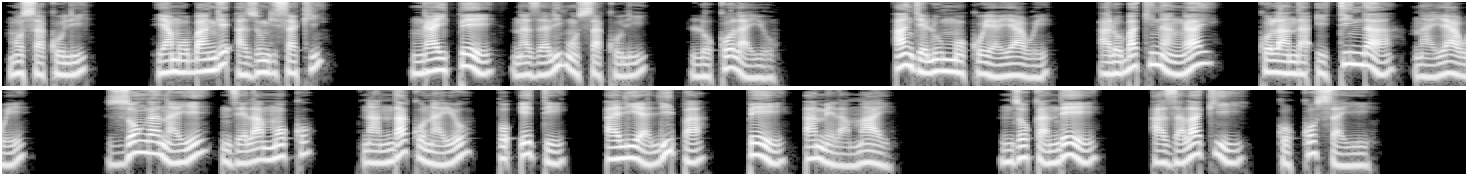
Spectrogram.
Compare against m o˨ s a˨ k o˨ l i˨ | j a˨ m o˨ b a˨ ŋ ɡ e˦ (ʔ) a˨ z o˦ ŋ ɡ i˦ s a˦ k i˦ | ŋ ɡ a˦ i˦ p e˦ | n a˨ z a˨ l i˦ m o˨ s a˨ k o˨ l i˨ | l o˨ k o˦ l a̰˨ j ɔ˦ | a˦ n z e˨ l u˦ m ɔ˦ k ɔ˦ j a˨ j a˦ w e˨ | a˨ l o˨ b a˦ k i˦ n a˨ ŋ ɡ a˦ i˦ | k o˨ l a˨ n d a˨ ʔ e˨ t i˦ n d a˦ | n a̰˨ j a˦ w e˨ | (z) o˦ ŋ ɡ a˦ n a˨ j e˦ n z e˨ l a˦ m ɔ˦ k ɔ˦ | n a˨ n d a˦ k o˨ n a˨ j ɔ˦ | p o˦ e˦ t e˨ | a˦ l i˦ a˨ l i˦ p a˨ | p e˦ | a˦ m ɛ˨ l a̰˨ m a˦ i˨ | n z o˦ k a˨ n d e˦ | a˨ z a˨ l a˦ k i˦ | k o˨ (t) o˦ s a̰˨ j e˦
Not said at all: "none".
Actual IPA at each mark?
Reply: ʔ, z, k

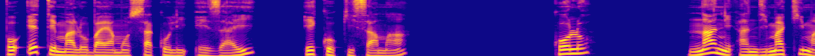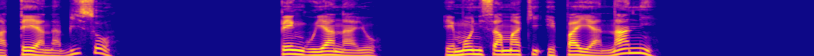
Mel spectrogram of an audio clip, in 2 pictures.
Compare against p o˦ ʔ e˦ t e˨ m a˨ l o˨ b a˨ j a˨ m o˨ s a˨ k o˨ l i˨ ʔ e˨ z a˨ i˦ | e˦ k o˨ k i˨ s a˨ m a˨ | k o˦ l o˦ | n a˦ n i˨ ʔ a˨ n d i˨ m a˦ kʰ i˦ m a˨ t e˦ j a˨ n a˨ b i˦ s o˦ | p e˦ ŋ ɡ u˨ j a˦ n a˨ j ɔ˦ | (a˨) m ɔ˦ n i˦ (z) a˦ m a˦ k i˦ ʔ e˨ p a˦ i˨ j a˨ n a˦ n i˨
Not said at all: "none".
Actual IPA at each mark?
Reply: e˨, s

